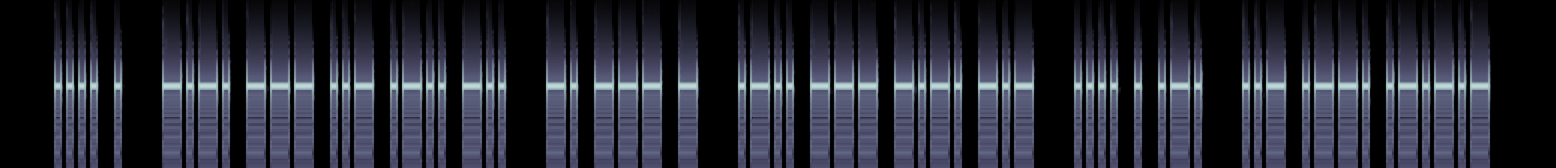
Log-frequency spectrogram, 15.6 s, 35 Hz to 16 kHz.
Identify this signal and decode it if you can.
Morse code, heard as a keyed tone, about 20 wpm, 700 Hz. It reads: HE COULD NOT LOCK HER UP.
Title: Sentences from Top 1300 Words 20wpm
